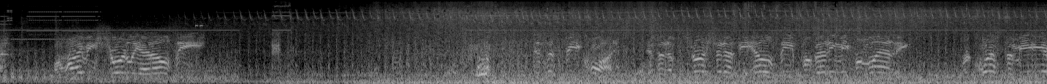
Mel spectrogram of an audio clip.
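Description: The support helicopter arrives in Metal Gear Solid V, its rotor thumping loud and steady throughout while voices talk over it.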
